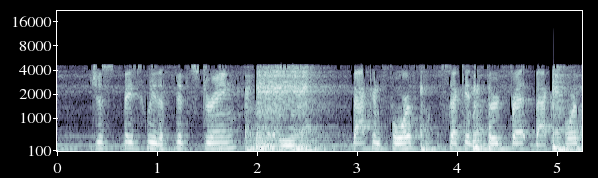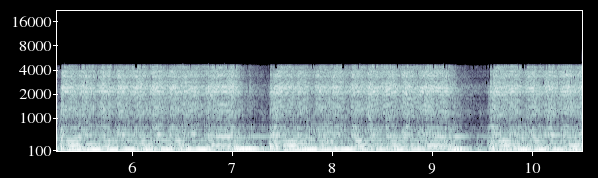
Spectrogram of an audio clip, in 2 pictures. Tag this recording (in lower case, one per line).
plucked string instrument
strum
music
guitar
electric guitar
musical instrument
